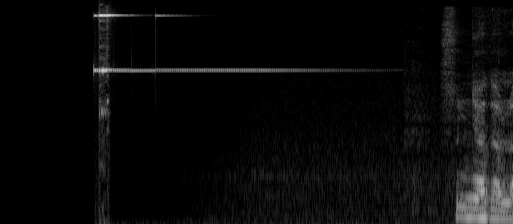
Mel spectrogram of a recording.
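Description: A small brass bell rings once and its tone slowly fades.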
